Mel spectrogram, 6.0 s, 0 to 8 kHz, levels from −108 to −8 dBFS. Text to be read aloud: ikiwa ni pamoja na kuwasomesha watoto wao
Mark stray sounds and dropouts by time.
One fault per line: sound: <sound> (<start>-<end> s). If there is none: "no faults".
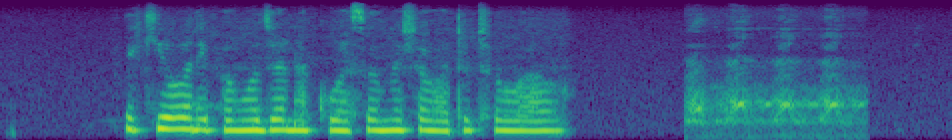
sound: bark (4.3-5.4 s)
